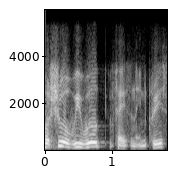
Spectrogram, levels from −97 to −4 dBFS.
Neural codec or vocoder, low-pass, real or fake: none; 5.4 kHz; real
